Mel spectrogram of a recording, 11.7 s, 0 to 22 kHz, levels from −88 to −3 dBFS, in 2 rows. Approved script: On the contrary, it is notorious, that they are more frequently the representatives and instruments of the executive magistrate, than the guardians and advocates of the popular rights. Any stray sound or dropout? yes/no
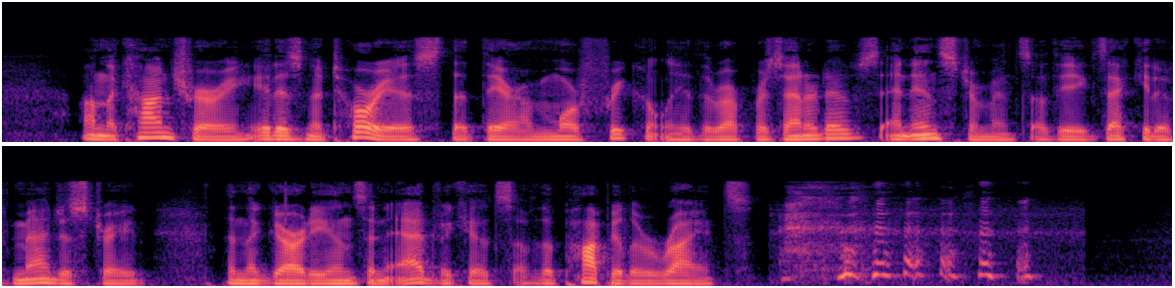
yes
